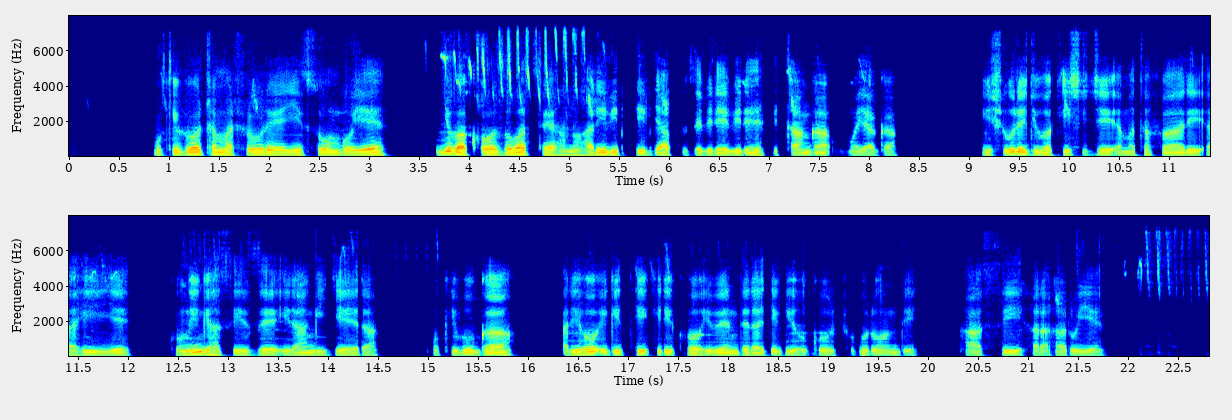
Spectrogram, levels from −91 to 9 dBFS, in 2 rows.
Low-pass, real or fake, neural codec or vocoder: 7.2 kHz; real; none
